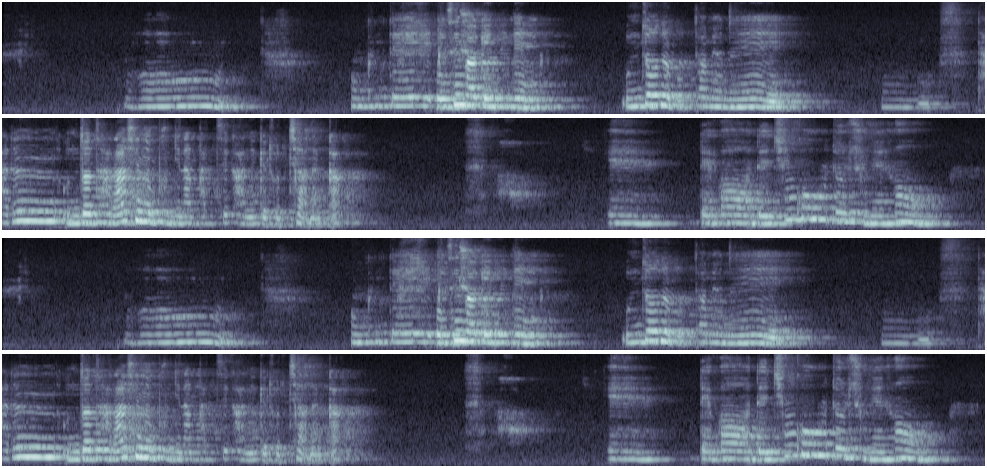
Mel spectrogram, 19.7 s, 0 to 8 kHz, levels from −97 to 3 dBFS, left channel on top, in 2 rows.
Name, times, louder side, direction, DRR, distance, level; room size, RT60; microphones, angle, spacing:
voice 1, 1.2-2.3 3.7-5.4 6.2-7.9 8.8-13.2, left 1 dB, 20° left, 2 dB, 3.7 m, -24 dB
voice 2, 3.5-4.7 5.1-5.3 14.5-15.1 15.9-16.4 16.8-19.1, equal, 30° right, 8 dB, 4.6 m, -27 dB
25.0 x 24.0 x 9.0 m, 0.78 s
head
